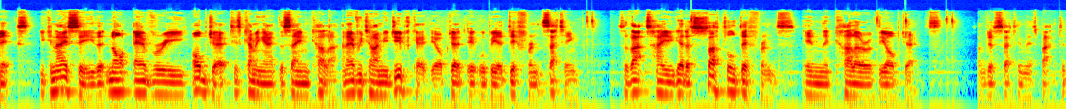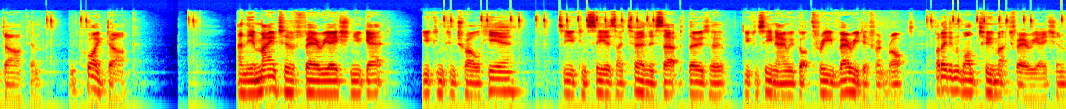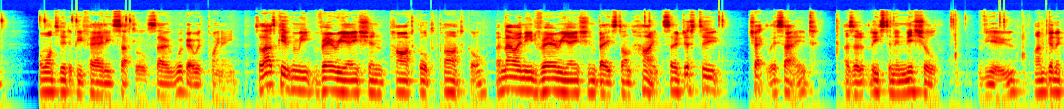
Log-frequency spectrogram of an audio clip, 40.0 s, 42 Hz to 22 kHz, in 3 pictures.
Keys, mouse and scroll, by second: 7.2 click, 8.3 click, 9.8 scroll up 1, 10.0 click, 18.5 click, 24.6 click, 29.7-31.4 scroll down 1, 32.4 ctrl+Num_Lock, 32.4-33.1 scroll down 2, 32.5 ctrl+s, 34.3 click, 35.8-37.1 scroll down 1, 37.1 middle click, 38.5 shift+right click, 39.5 shift+d.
